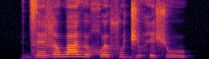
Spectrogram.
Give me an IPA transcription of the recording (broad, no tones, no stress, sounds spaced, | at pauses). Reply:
d͡z ɛ ɮ ʌ w a ð ɯ χʷ ɛ sʷ ɯ d͡ʒ ɯ h e ʃ u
